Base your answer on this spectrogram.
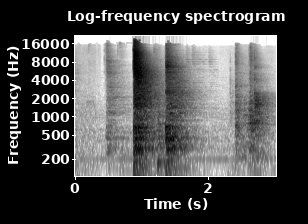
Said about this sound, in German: Wir lassen ein definiertes Gewicht, in dem Fall 2 Kilo, von einer bestimmten Höhe fallen. Das und weitere Tests lassen Schlüsse zu auf die Explosionsfähigkeit eines Stoffs.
